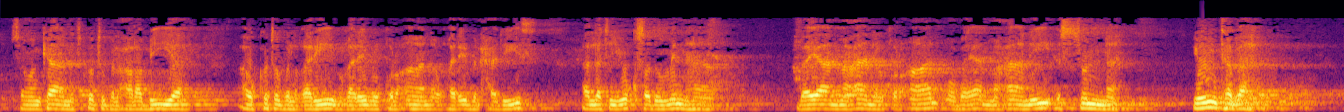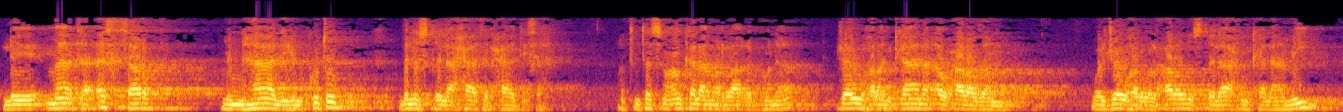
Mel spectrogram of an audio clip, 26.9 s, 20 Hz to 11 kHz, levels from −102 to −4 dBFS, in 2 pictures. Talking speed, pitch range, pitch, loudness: 95 wpm, 120-135 Hz, 125 Hz, -12 LUFS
